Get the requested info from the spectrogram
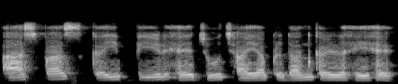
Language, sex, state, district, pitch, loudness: Hindi, male, Assam, Sonitpur, 120 Hz, -16 LUFS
